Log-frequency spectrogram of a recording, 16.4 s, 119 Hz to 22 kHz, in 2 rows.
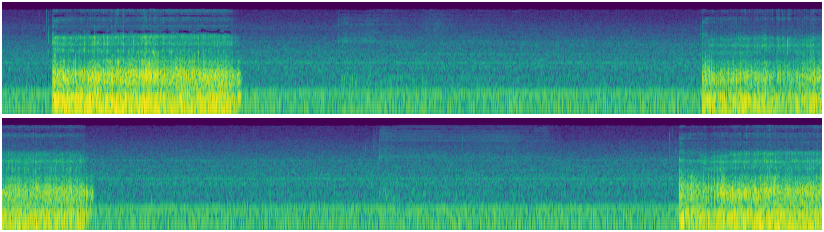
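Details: A bulldog, asleep after a big day, snoring: three loud, rasping snores several seconds apart, about 8 a minute, with quiet breathing between.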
